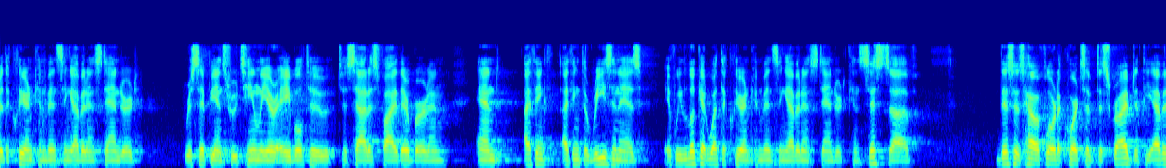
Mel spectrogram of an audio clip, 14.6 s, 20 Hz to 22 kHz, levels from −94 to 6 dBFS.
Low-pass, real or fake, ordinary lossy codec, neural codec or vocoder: 7.2 kHz; real; AAC, 48 kbps; none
